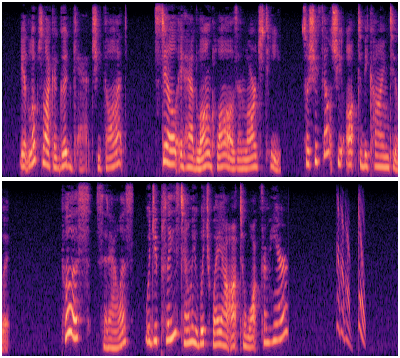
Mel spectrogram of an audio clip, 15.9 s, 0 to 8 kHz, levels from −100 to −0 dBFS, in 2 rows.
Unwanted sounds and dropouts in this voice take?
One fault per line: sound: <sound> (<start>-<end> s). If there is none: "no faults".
sound: chirp (14.6-15.2 s)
